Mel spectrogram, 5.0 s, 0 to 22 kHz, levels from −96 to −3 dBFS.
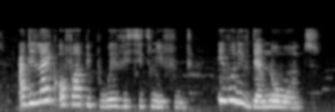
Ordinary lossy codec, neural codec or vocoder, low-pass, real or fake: none; none; 7.2 kHz; real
